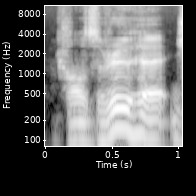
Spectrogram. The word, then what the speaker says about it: Karlsruhe: She was born on this day in Karlsruhe. I don't know if that's how you say it. – Karlsruhe, Germany, in 1976.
